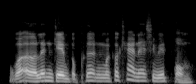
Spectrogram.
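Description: A man's voice: a little high, fairly even intonation, very fast, no room sound, lo-fi sound. A man from Thailand in his thirties, a podcast guest chatting casually in loose, slangy talk. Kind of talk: casual chat.

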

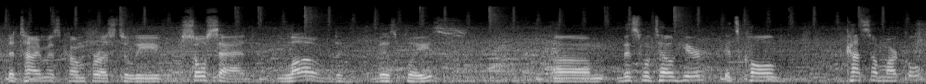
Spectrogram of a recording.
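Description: A man's voice: a little high, slow pace. A man in his thirties hosting a casual travel vlog outdoors, talking into a camera held at arm's length and exclaiming often. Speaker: vlogger host. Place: outdoors on streets, a tricycle and a small boat. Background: loud background music.

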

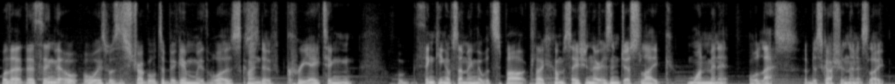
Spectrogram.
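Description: Young man with a lowish voice. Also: steady tone, moderate pace, hardly any pauses, darkish tone, soft background music. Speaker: podcast co-host. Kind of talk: casual podcast chat. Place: small padded attic room. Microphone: podcast mic on boom arm.

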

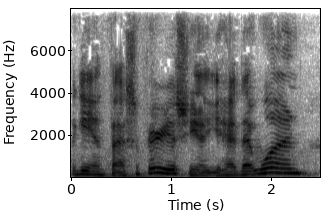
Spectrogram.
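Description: Streaming a role-play game live, this man keeps up a loose, rambling, repetitive chatter. His fairly high, bright voice swings widely in pitch and sounds forceful, moving at a moderate pace over faint background noise.

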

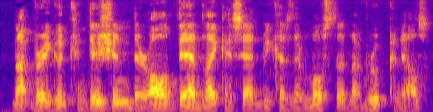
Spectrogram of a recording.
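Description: A man in his sixties narrates a casual vlog in a dental clinic, chatty and plain-spoken, laughing at himself. His voice has a medium pitch and a darkish tone.

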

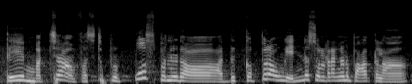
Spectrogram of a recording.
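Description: A voice performer playing an easygoing young male friend who gives calm advice. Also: mid-range voice, fast, natural voice. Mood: advising. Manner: calm and advising. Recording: dull lo-fi voice track.

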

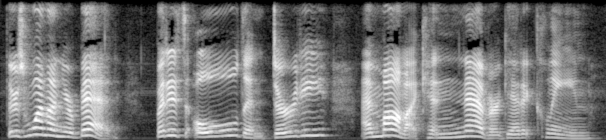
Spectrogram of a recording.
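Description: A woman's voice: measured pace, exaggerated voice. A woman voicing an eager, impatient young girl in a storybook read-aloud. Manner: high and excited.

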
